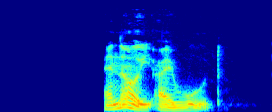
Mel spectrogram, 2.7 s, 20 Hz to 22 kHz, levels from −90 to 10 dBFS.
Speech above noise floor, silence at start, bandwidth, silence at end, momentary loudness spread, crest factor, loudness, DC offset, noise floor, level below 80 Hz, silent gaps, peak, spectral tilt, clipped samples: over 71 dB; 1.05 s; 12.5 kHz; 0.65 s; 12 LU; 20 dB; -20 LUFS; under 0.1%; under -90 dBFS; -60 dBFS; none; -2 dBFS; -8 dB/octave; under 0.1%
